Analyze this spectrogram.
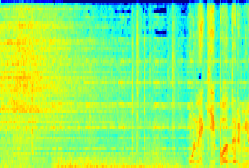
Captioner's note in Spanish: Explosión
